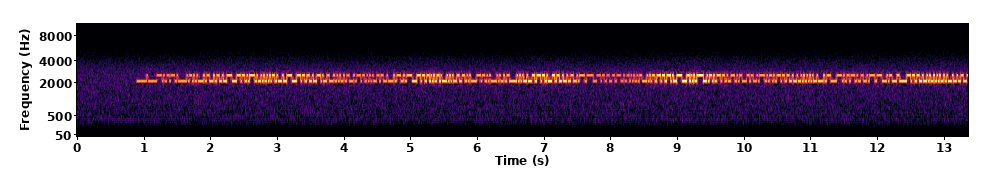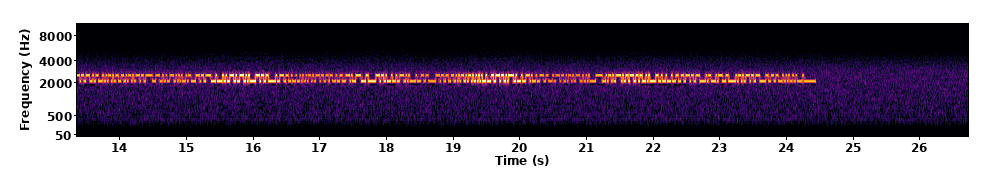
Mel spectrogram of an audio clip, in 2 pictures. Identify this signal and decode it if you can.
RTTY (50 baud, 450 Hz shift), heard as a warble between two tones, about 2350 Hz centre, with radio static and fading. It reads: DKCPO EJSQO PHCFC YLKNO RGYIX XFVYU UPWET INRBS HORTD ABLED PJYKM WEOBV PFFQW NCDID TNAYB OKAAX VAPJD LWHOV QAXUV ISDYU EQHAC DNXTD LXPQI MBZVD MICFK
